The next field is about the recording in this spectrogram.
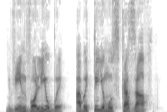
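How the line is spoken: Stern interruption. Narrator (Ukrainian): суворо обірвала його Герміона

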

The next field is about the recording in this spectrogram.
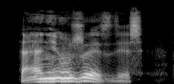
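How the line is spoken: Wry snort. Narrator (Russian): Ронтл хмыкнул

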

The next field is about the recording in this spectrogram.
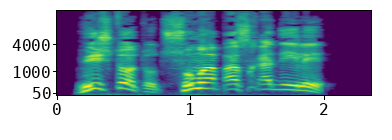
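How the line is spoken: Angrier shout. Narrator (Russian): Еще сердитей крикнул тот же голос

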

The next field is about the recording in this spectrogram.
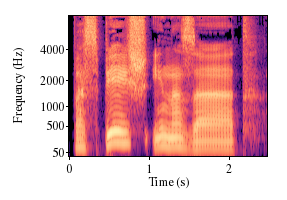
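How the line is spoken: Purring under breath. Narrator (Russian): замурлыкала под нос Виктория

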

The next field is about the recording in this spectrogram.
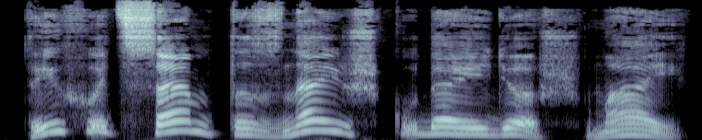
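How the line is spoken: Plain. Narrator (Russian): спросил он

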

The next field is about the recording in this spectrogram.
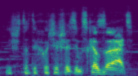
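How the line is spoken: Growled. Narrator (Russian): прорычал Дипейп

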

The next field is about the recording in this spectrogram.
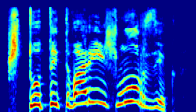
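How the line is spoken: Impulsive cry. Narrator (Russian): не удержавшись, выкрикнула я

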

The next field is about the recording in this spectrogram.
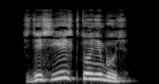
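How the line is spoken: Shout. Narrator (Russian): крикнул я

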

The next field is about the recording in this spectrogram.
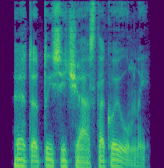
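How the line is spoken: Mocking. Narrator (Russian): насмешливо сказал Джуфин

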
